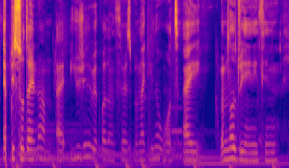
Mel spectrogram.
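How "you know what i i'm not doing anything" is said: ordinary talk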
